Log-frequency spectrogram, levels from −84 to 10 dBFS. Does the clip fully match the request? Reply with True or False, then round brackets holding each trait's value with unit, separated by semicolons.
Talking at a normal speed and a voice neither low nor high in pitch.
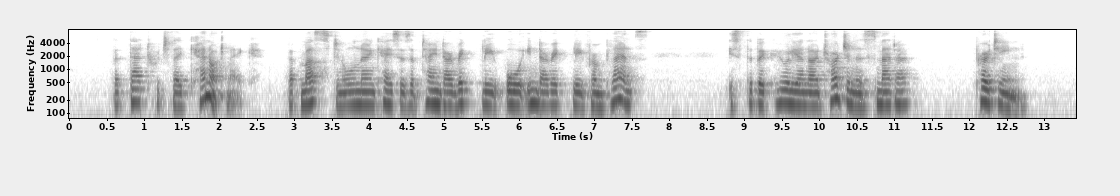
False (105 wpm; 155 Hz)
